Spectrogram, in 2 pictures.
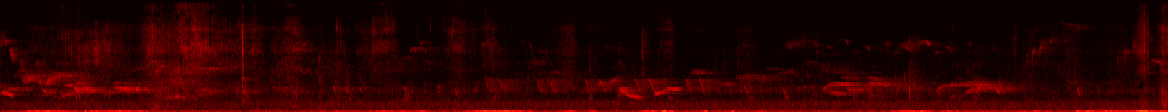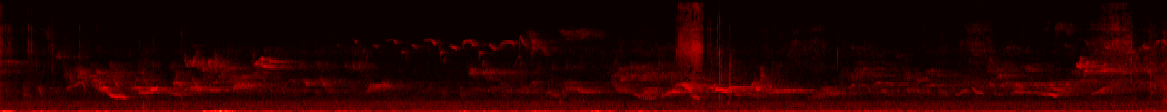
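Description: Birds chirping and calling in short, scattered phrases, with intermittent low rumbles underneath.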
